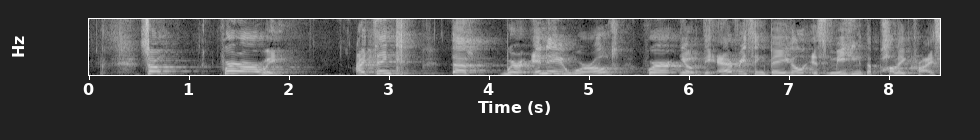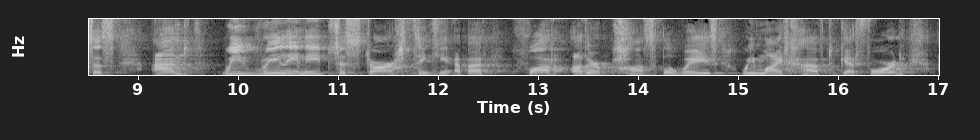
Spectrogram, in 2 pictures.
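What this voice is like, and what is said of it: Irish accent. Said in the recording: “You may have been able to tell from my accent, I'm from Ireland.”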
